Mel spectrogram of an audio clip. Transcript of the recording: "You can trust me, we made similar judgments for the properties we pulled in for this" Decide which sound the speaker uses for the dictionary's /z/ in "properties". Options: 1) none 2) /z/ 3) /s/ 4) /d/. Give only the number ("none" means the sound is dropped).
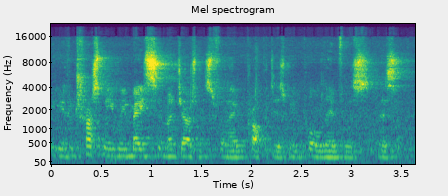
2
